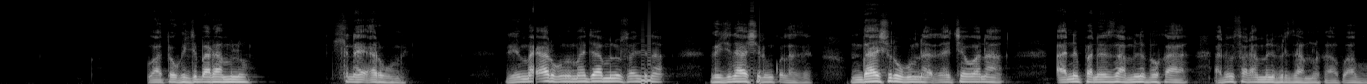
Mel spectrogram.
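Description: Corrupt frame decoded at 5.31 to 5.36 s, 6.42 to 6.52 s, and 7.51 to 7.60 s, just before "nkwala zi". Flipped bits in the compressed speech stream led the decoder to misread gains and spectral codes, placing energy at wrong frequencies across a few consecutive frames each time. The damage is heard as short, loud bursts, peaking roughly 10 to 15 dB below full scale, each lasting about 50 to 100 ms.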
